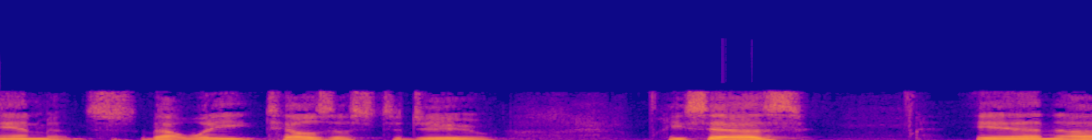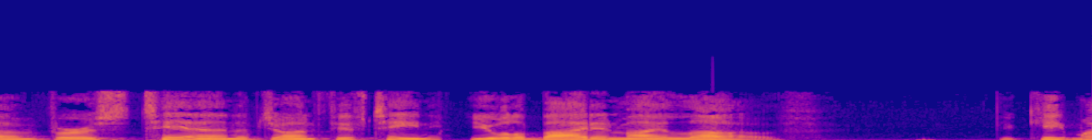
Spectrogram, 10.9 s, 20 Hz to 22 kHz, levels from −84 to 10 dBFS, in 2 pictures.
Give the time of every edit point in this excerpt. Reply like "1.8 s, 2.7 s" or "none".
7.6 s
